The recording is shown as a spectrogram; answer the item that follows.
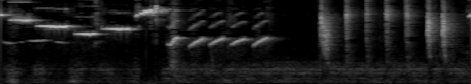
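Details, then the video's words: Sunda laughingthrush imitating magpie robin, shama and orange-headed thrush. Clear whistled notes, then a series of short rising slurs, a brief gap and a string of sharp, evenly spaced clicks. "TLEDEKAN GUNUNG DENGAN TIGA RASA BURUNG"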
